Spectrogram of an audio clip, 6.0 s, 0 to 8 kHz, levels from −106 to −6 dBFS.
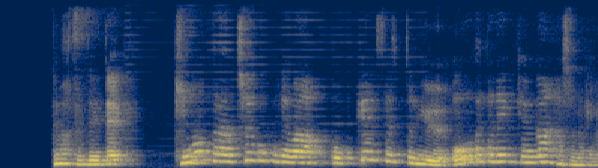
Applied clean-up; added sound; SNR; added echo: neural mask model DeepFilterNet 3.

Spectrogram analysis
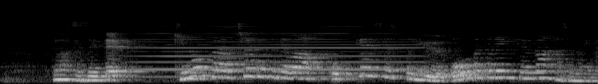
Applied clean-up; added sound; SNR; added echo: none; Bowed string instrument; 17 dB; reverberation time 1.0 s.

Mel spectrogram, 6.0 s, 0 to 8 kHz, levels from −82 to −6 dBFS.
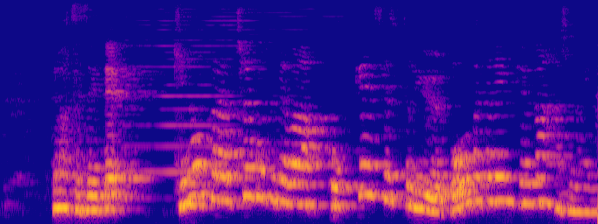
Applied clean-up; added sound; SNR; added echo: classical method WPE with log-MMSE.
